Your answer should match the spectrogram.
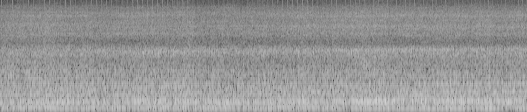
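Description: A motorcycle with a timing retard mod runs steadily nearby, its engine rumbling loud and even with a faint swell partway through and no talking.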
